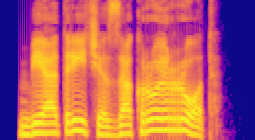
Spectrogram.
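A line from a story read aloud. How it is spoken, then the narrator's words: Clipped, emphatic. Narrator (Russian): отчеканил Санто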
